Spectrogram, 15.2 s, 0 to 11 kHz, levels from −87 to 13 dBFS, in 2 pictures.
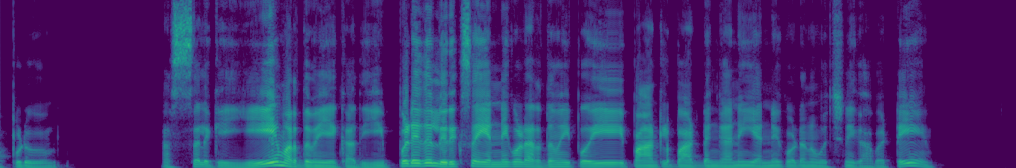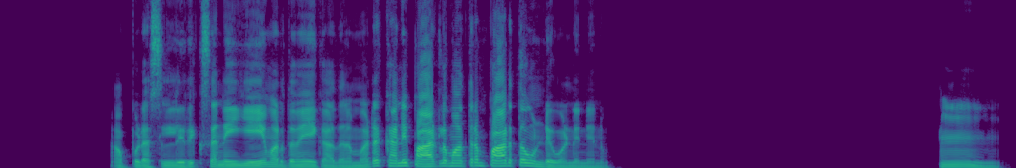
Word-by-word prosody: అప్పుడు. 100 -2 -8 1.0
అస్సలకి 100 - -1 0.2
ఏం 215 - +7
అర్థమయ్యేయి 100 -5 -1
కాదు 90 0 -6
ఇప్పుడేదో 170 - +4
లిరిక్స్ 145 +5 +3
అవన్నీ 140 -1 +3
కూడా 145 -2 +1
అర్థమైపోయి 120 +1 -2 0.2
పాటలు 105 0 0
పాడ్డం 100 -1 -3
గాని 100 +2 -4
ఇయన్నీ 100 +2 -5
కూడాను 105 -1 -7
ఒచ్చినాయి 95 +3 -9
కాబట్టి 85 - -5 1.7
అప్పుడసలు 100 -1 -3
లిరిక్సనేయి 115 +1 0
ఏం 125 - +3
అర్ధమయ్యేవి 110 -2 -1
కాదనమాట. 95 - -2
కానీ 185 +2 +3
పాటలు 155 +4 +6
మాత్రం 195 +2 -1
పాడుతా 180 +3 +5
ఉండేవాడిని 95 - -4
నేను. 85 +2 -14 2.5
హ్మ్. 115 -7 -6
110 Hz, 115 wpm, -24 LUFS, 95-130 Hz, 2.5 s, ఏం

